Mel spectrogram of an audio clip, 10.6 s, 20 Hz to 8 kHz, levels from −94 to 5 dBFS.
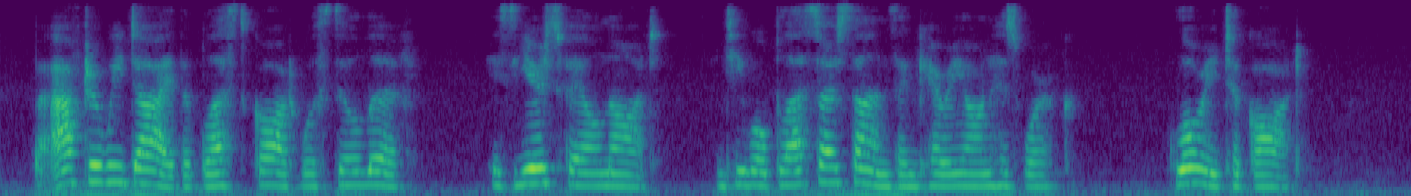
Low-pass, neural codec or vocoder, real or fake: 7.2 kHz; none; real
